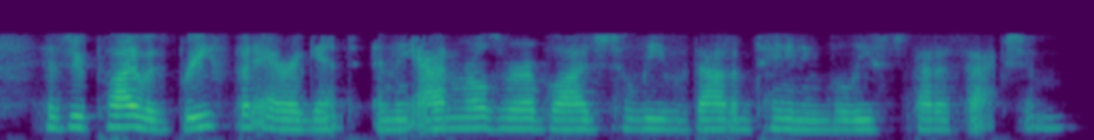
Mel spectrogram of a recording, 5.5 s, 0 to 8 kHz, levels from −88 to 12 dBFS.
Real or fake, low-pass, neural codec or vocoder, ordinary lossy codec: fake; 7.2 kHz; codec, 16 kHz in and 24 kHz out, 1 kbps, XY-Tokenizer; AAC, 16 kbps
